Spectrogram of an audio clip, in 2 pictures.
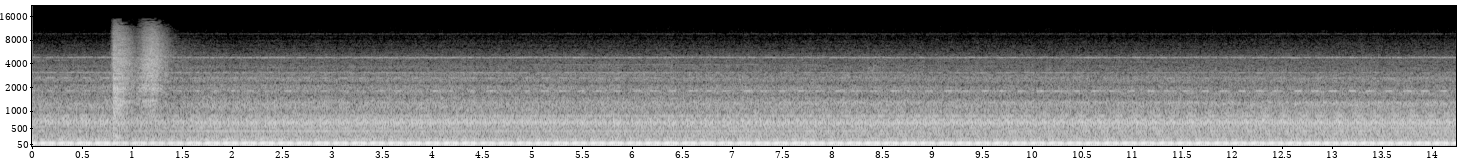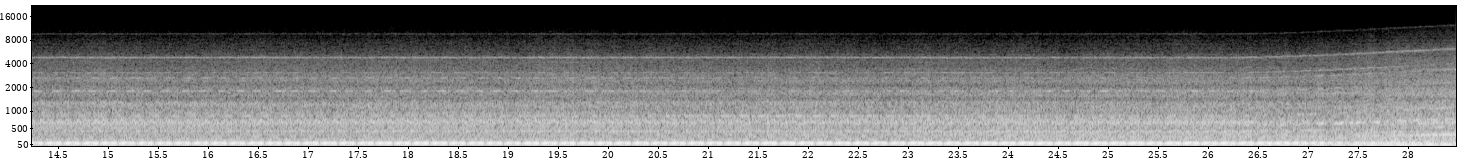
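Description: Freight train hauling fully loaded LPG tank wagons, running with a steady low drone made of many steady tones. Near the end the tones rise in pitch.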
